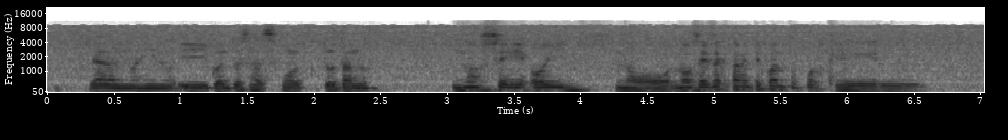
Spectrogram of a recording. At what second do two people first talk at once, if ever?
none

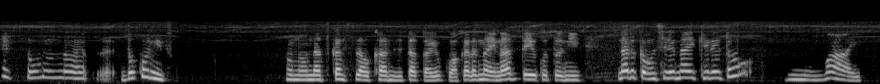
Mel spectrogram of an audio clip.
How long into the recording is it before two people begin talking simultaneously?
none

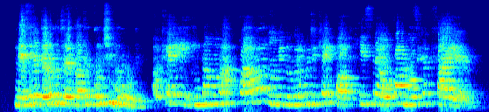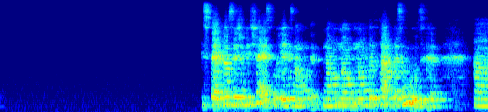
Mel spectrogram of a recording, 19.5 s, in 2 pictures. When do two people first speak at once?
none

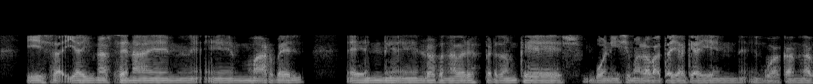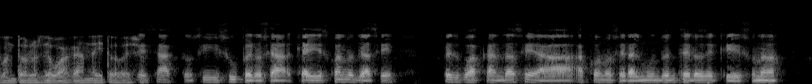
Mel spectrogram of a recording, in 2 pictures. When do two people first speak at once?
none

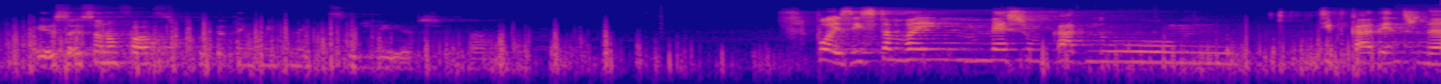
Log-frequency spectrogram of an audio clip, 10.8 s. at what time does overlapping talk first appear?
none

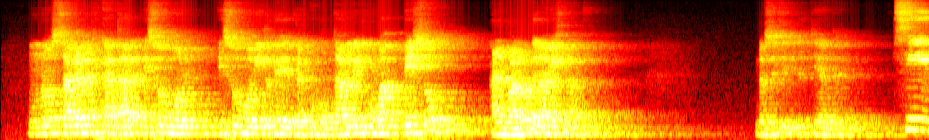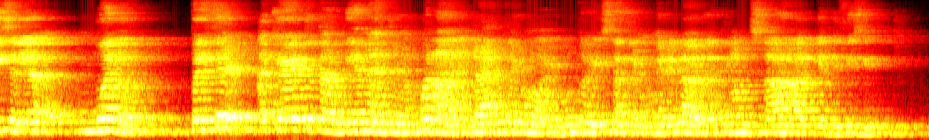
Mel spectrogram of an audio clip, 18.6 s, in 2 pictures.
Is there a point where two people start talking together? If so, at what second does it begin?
none

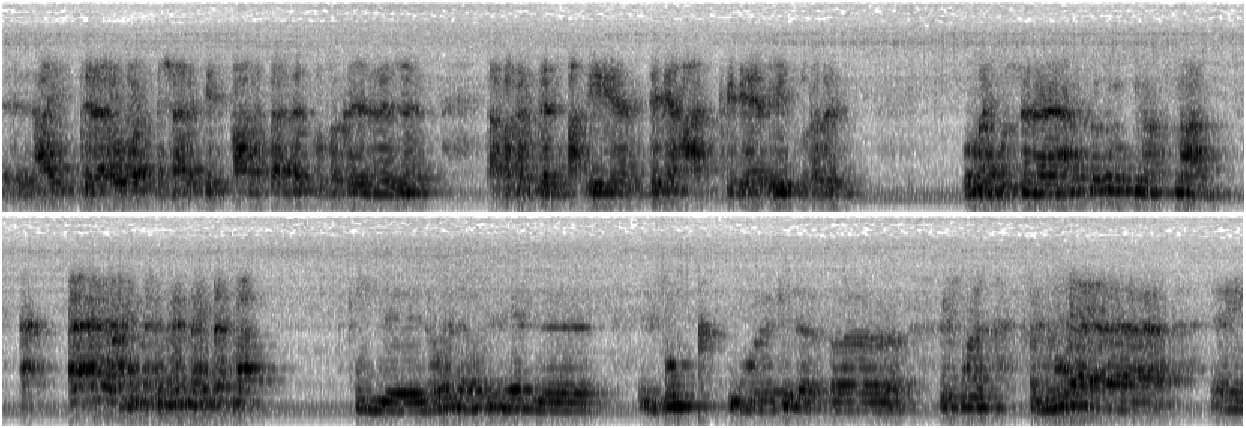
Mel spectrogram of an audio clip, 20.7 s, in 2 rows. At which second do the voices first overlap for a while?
none

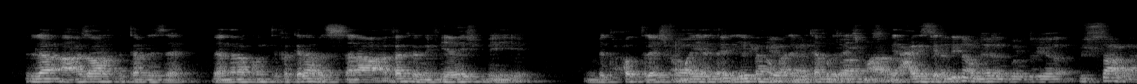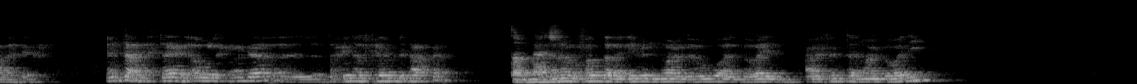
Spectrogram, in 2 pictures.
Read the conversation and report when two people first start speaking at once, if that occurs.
6.7 s

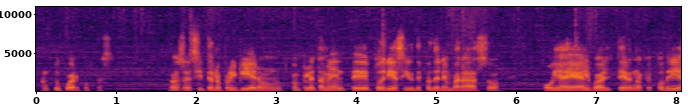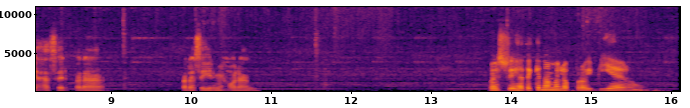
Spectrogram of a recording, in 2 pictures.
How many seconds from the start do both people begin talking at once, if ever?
none

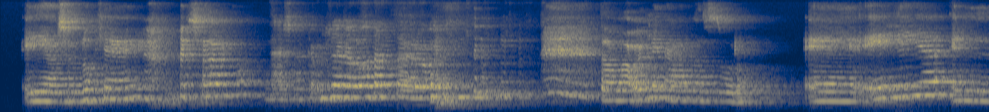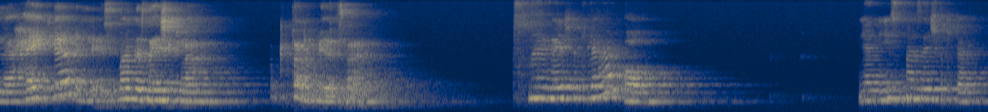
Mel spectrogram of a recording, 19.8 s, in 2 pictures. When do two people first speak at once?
none

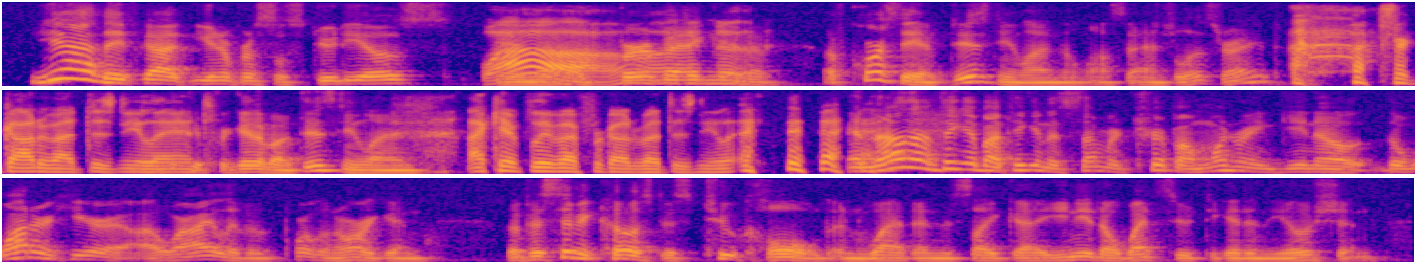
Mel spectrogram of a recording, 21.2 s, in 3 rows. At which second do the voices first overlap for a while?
2.5 s

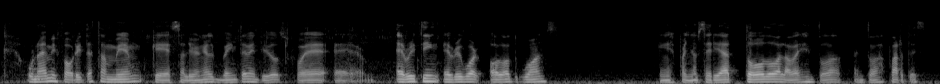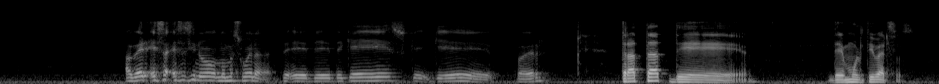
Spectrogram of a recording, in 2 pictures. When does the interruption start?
none

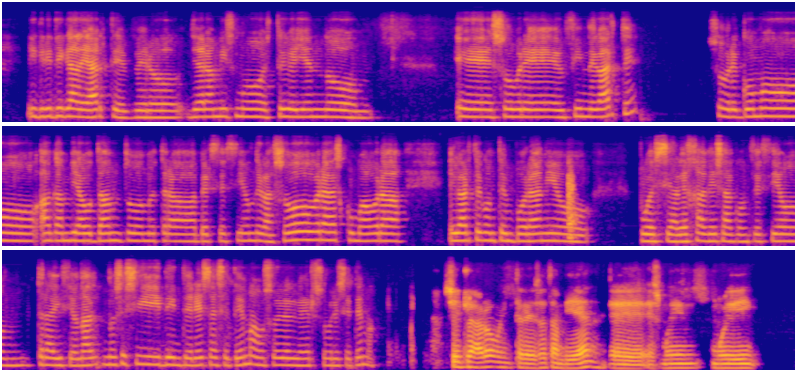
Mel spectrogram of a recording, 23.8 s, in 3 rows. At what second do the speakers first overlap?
none

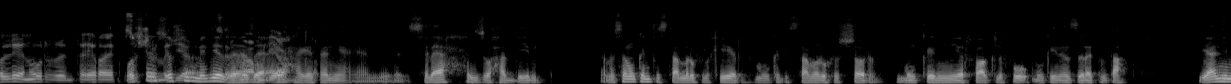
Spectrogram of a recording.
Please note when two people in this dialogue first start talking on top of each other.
1.3 s

